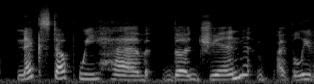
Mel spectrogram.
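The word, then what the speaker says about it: Djinn: up we have the gin i believe it's how you say it i think the d is silent by graham masterden this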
